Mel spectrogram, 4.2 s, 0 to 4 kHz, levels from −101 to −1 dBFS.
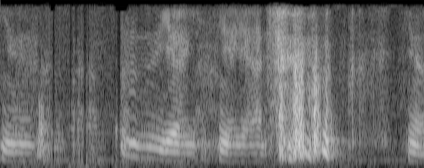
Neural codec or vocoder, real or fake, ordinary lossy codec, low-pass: none; real; MP3, 32 kbps; 3.6 kHz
